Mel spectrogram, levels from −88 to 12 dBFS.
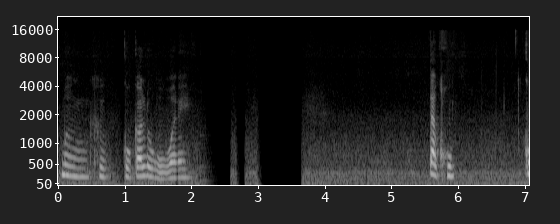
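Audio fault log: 0.83–2.15 s, repeated stalls (stutter): the sound catches and drags in five brief holds, about 18% of the span, the longest 157 ms. Each hold stretches the last sound while the jitter buffer refills, so nothing is lost, unlike a dropout.
2.15–2.61 s, 2.67–2.83 s, 2.99–3.68 s, call audio freeze: three single longer holds, not a string of short catches. The last sound buzzes, then fades to silence for about 240 ms, 80 ms and 590 ms. The sound then resumes where it stopped, likely after packets were held up in transit.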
